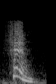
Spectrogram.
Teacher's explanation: created by bringing the lower lip close to the upper teeth Le Dental in a construction of close approximation because the air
